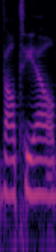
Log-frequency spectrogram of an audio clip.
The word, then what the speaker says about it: Valtiel: because Valtil, I guess that's a legitimate pronunciation. I always said Valtiel, but got all that exposition.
